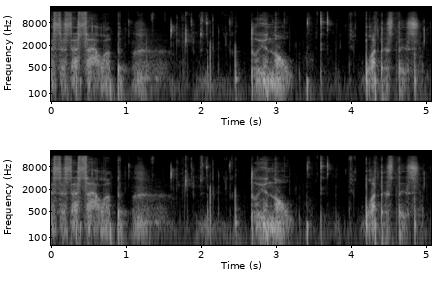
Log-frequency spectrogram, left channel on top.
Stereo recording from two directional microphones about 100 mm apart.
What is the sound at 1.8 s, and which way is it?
Chewing, 5° right (ahead or behind).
